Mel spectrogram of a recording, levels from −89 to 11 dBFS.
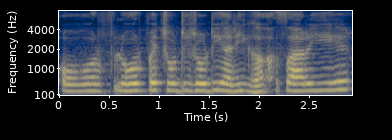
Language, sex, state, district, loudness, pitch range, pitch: Hindi, female, Punjab, Kapurthala, -17 LUFS, 235-255 Hz, 245 Hz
